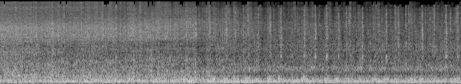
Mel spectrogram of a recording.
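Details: 1964 Ford F100 V8, tired, with old oil: sharp rapid ticking and puffing rides on top of the engine as it's blipped, sharpening with revs; a leaking exhaust manifold.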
